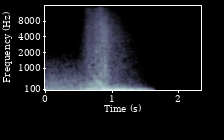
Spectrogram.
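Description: Logo-sting sound effect: a low rumbling drone swells into a whoosh with a deep bass hit about half a second in, then cuts off suddenly into silence.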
